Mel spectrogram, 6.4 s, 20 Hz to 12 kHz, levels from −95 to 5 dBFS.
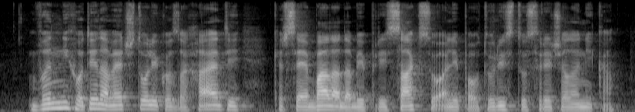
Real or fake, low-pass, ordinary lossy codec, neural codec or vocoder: real; 10.8 kHz; Opus, 64 kbps; none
